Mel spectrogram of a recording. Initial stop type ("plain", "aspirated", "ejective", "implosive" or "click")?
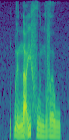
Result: implosive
